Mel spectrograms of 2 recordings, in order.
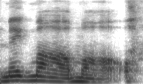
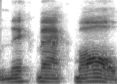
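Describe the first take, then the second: First: The name is said the newer way, Mi'kmaq. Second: The name is said the older way, Micmac. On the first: It follows the community's own name. The speaker calls it right. "I'm going to call it the, the Mi'kmaq Mall" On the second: It follows the long-standing everyday name. The speaker calls it wrong. "they're still calling that mall the Micmac Mall"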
